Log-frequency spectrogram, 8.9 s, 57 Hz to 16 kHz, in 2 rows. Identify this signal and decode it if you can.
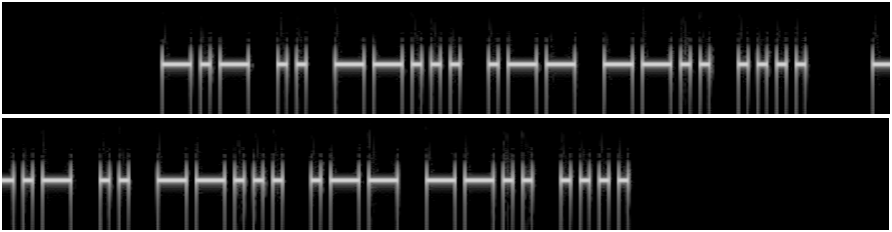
Morse code, heard as a keyed tone, about 25 wpm, 700 Hz. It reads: KI7WZH KI7WZH
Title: USA Call Signs Repeated 2x 25wpm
